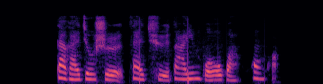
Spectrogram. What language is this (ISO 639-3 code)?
zho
